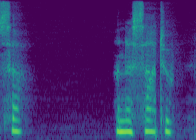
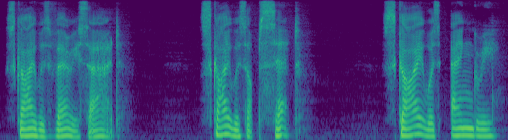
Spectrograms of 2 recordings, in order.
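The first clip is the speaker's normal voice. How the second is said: slow solemn narration; 5 semitones lower, slower than usual. A narrator's reading. Storyteller to children, slow and solemn. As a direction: lower and slow, each line weighed.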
